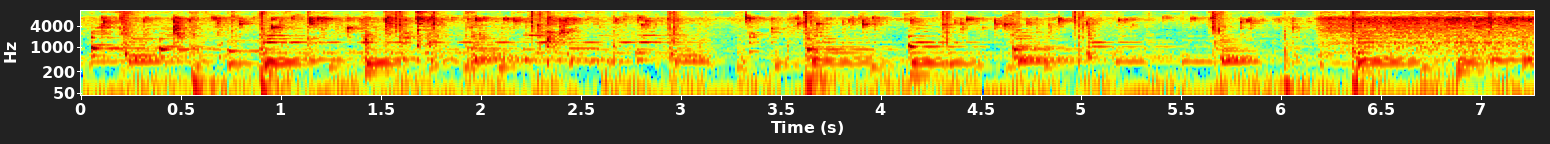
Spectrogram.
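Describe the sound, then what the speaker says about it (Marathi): Curry leaves dropped into hot oil for a Maharashtrian prawn curry tempering, giving a loud, crackling sizzle with sharp pops and clatter of utensils throughout, no voices. "आता कढीपत्ता टाकला तेलामध्ये"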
